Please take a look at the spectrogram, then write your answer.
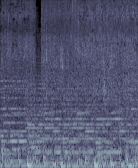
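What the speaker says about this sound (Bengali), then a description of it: "দিয়ে সব একসাথে ভালো করে আমি ভেজে নেব।" Onion, tomato and slit green chilli with half a spoon of salt sizzle steadily in a pan, a dense, continuous frying hiss with no pauses and no talk.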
